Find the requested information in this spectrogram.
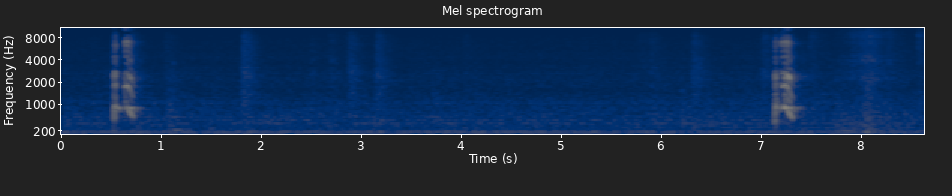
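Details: Baby with hiccups: two sharp, abrupt infant hiccup sounds about seven seconds apart in a quiet room.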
